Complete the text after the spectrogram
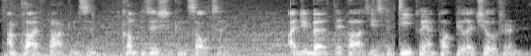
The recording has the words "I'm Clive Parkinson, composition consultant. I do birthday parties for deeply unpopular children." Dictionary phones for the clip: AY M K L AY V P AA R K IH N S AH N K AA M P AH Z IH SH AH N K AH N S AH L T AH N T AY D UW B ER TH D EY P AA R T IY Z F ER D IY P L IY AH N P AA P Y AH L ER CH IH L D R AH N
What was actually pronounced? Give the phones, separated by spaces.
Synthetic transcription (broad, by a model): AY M K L AY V P AA R K IH N S AH N K AA M P AH Z IH SH AH N K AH N S AH L T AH N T AY D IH B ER TH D EY P AA R T IY Z F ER D IY P L IY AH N P AA P Y L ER CH IH L D R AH N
